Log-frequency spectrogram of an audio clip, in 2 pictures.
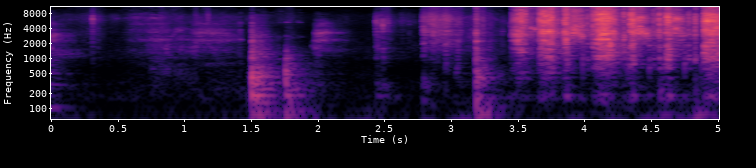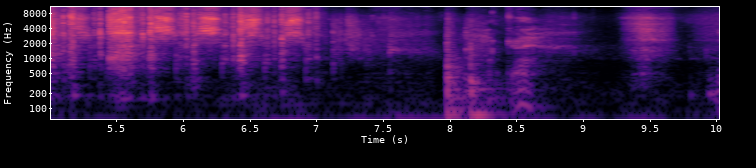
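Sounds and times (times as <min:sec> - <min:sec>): spray bottle squirting: 0:03.4 - 0:07.2.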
